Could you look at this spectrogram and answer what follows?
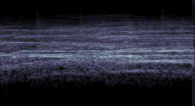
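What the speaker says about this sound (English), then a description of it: "Give me a cheer if you're part of a society." A packed student crowd cheering and whooping at a student union election results night, a steady, bright wall of voices close by, loud and sustained without a break.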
